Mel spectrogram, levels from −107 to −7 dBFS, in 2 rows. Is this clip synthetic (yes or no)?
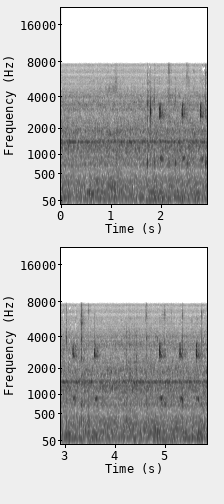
yes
